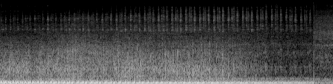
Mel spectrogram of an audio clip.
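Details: GMC Yukon XL V8, 6L80E transmission after replacing shuddering torque converter with billet unit, idling: deep steady even rumble then dropping away, no shudder, clunk or whine; driver-side exhaust gasket at Y-pipe noted not fully sealed; healthy idle.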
